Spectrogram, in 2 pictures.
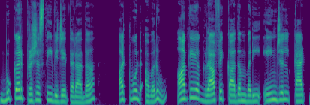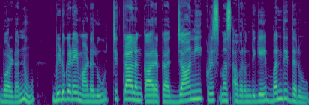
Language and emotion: Kannada, neutral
